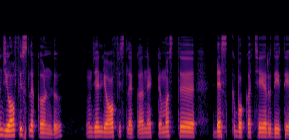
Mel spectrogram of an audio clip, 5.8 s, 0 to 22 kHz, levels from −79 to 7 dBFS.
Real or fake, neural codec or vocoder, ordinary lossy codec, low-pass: real; none; none; none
